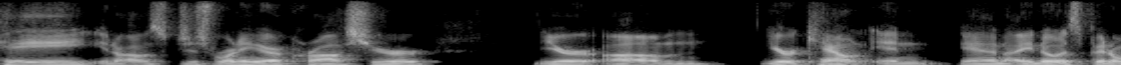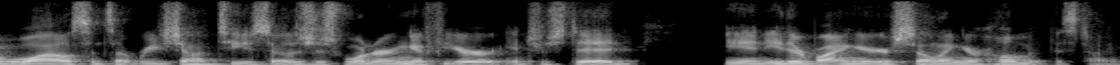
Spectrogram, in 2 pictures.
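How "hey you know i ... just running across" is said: plain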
